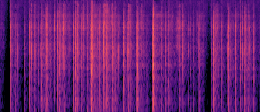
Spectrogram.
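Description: Long acrylic nails tap and scratch the surface of a large, hollow, inflated blue latex balloon. The result is a quick, irregular run of short, dull taps with scratchy, rubbery texture, broken by a few brief pauses, and each tap dies away almost instantly.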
